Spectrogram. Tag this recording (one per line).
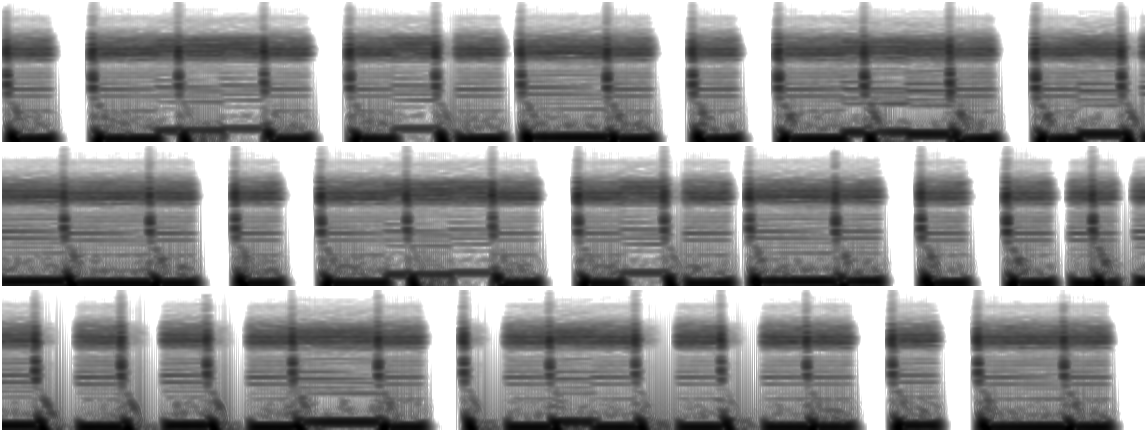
fruityloops
beat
